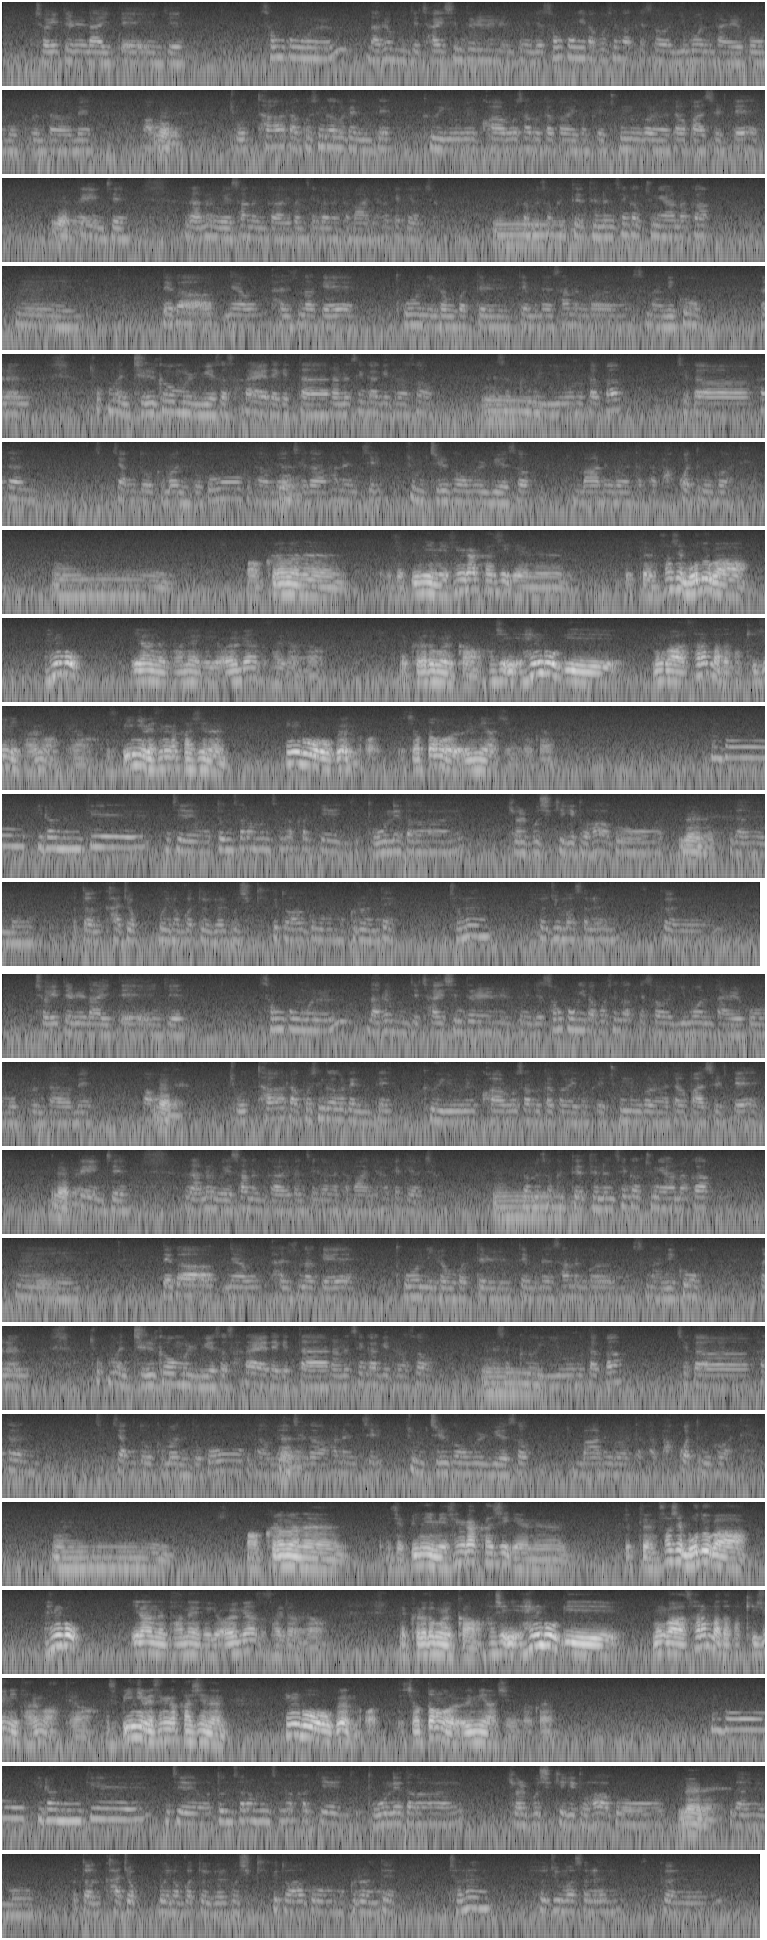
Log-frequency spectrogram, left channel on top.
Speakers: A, in the centre; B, on the right.
A: 저희들 나이 때 이제 성공을 나름 이제 자신들도 이제 성공이라고 생각해서 임원 달고 뭐 그런 다음에 어,
B: 네네.
A: 좋다라고 생각을 했는데 그 이후에 과로사로다가 이렇게 죽는 걸 갖다가 봤을 때
B: 네네.
A: 그때 이제 나는 왜 사는가 이런 생각을 갖다 많이 하게 되었죠.
B: 음,
A: 그러면서 그때 드는 생각 중에 하나가 음. 내가 그냥 단순하게 돈 이런 것들 때문에 사는 것은 아니고 나는 조금은 즐거움을 위해서 살아야 되겠다라는 생각이 들어서
B: 음,
A: 그래서 그 이후로다가 제가 하던 직장도 그만두고 그다음에
B: 네네.
A: 제가 하는 즐, 좀 즐거움을 위해서 좀 많은 걸 갖다가 바꿨던 것 같아요.
B: 음. 어, 그러면은 이제 B님이 생각하시기에는 어쨌든 사실 모두가 행복이라는 단어에 되게 얽매여서 살잖아요. 근데 그러다 보니까 사실 이 행복이 뭔가 사람마다 다 기준이 다른 것 같아요. 그래서 B님이 생각하시는 행복은 어, 대체 어떤 걸 의미하시는 걸까요?
A: 행복이라는 게 이제 어떤 사람은 생각하기에 이제 돈에다가 결부시키기도 하고,
B: 네네.
A: 그다음에 뭐 어떤 가족 뭐 이런 것도 결부시키기도 하고 뭐 그러는데 저는 요즘 와서는 그,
